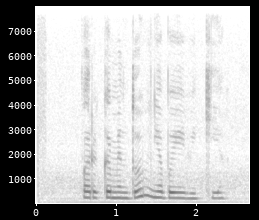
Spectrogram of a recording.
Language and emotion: Russian, neutral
